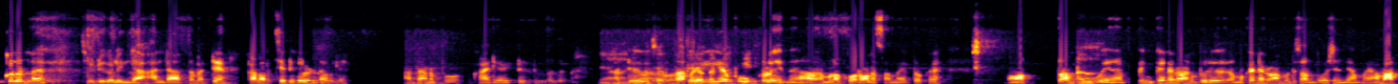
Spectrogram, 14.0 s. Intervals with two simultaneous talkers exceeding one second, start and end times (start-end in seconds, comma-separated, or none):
6.1-7.6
